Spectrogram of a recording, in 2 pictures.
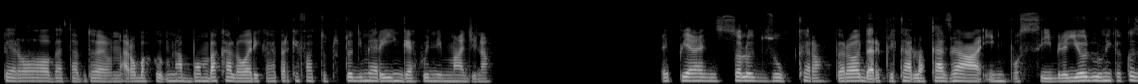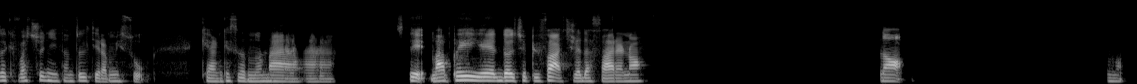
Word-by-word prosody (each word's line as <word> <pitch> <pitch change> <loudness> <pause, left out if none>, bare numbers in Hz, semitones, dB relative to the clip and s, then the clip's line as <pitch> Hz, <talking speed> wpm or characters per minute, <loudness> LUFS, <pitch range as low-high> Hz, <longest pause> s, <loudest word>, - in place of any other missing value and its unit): Però 155 -1 -2
beh, 150 0 -6
tanto 145 +1 -7
è 145 -1 +1
una 140 +1 -3
roba 145 0 -2
co 155 - -5
una 155 +1 -3
bomba 160 +2 0
calorica 150 -3 -1
perché 160 +2 -6
è - - -14
fatto 160 -2 -8
tutto 170 - -4
di 165 0 -3
meringhe, 160 -2 0
quindi 155 0 -4
immagina. 140 -2 -4 1.7
È 165 - -2
piena 175 -1 +3
in 160 -1 -3
solo 165 +1 0
zucchero, 155 0 -5
però 160 +2 +3
da 145 -5 +5
replicarlo 150 +2 0
a - - -7
casa, 155 -1 +4
impossibile. 145 0 -4
Io 165 +4 +5
l'unica 175 -1 +1
cosa 180 +1 0
che - - -17
faccio 165 +3 -5
ogni 175 -3 -2
tanto 155 0 -8
è 170 - +2
il - - -4
tiramisù, 150 0 -5 0.5
che - - -11
anche 145 +2 -3
se 160 0 -6
non 145 0 -4
è 135 -1 -2 0.6
sì, - - +2
ma 160 +2 +5
poi 195 +1 +6
è 175 - +7
il 170 0 +4
dolce 175 0 +4
più 160 - -4
facile 155 -2 +4
da 150 0 -1
fare, 145 -1 +2
no? 150 +1 -1 2.3
No. - - +4 2.0
No. 150 -2 -10
155 Hz, 150 wpm, -26 LUFS, 145-165 Hz, 2.3 s, è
